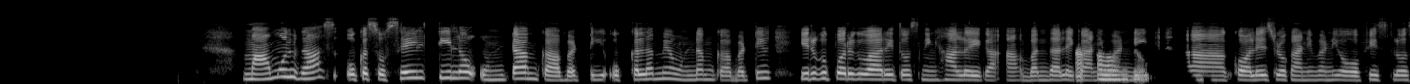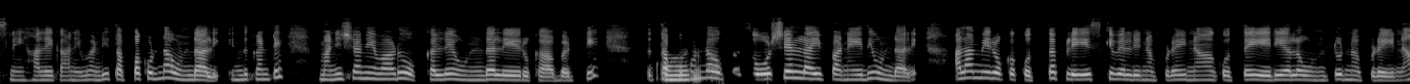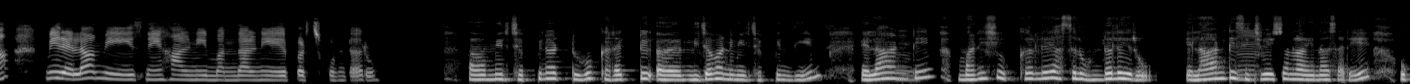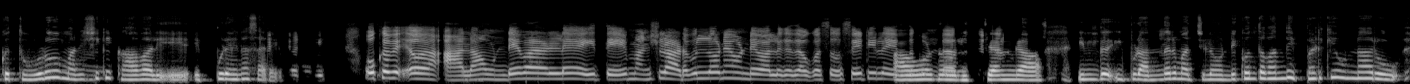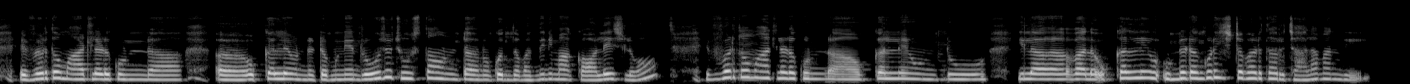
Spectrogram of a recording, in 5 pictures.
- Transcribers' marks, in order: tapping; in English: "సొసైటీలో"; static; in English: "ఆఫీస్‌లో"; in English: "సోషల్ లైఫ్"; in English: "ప్లేస్‌కి"; in English: "ఏరియాలో"; in English: "కరెక్ట్"; in English: "సిట్యుయేషన్‌లో"; in English: "కరెక్ట్"; other background noise; in English: "సొసైటీలో"
- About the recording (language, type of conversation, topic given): Telugu, podcast, కొత్త చోటికి వెళ్లినప్పుడు మీరు కొత్త పరిచయాలు ఎలా పెంచుకున్నారు?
